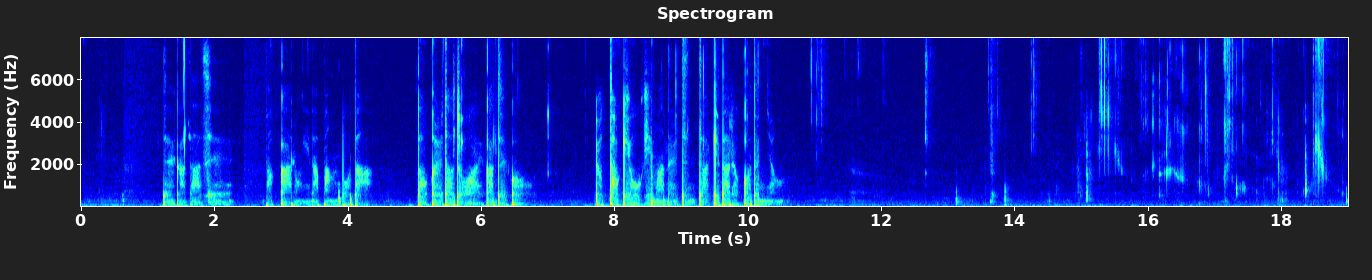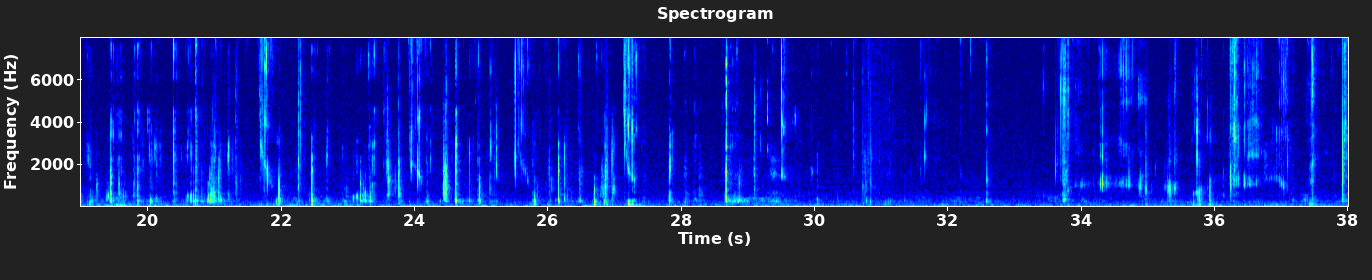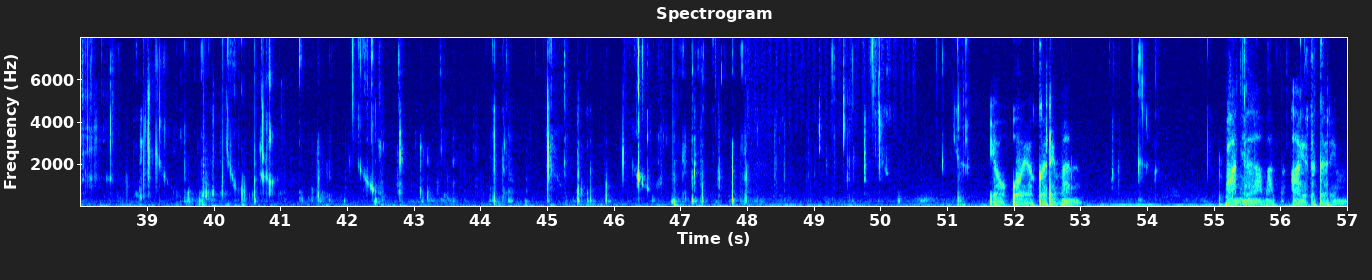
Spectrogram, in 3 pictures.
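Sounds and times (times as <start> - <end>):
chewing soft rice cake: 13.6 - 32.8, 33.4 - 51.5, 53.4 - 55.0.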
